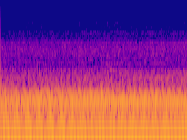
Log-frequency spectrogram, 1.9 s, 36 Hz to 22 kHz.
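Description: A Kioti NS6010 compact tractor engine runs steadily at a low, even drone, loud and close throughout with no talk over it.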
